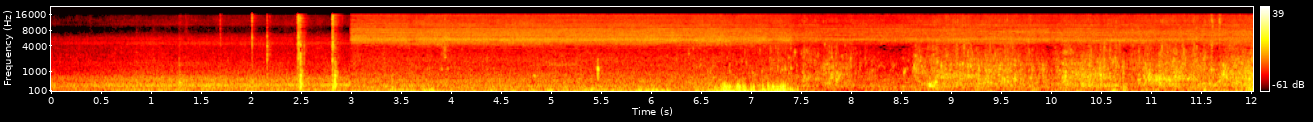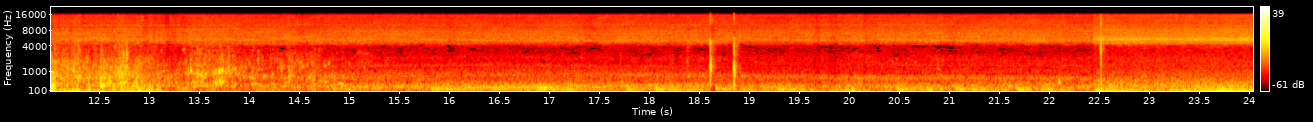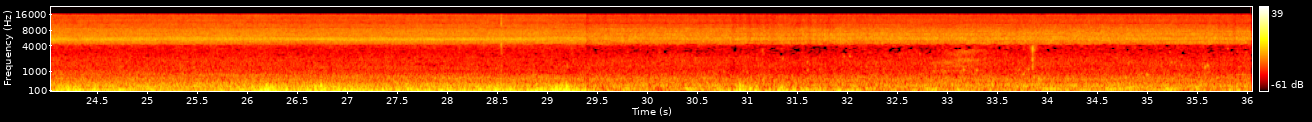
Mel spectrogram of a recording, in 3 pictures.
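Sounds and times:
outdoor hiss: 0:00.0 - 0:36.0
rustling over dry ground: 0:06.8 - 0:15.1.

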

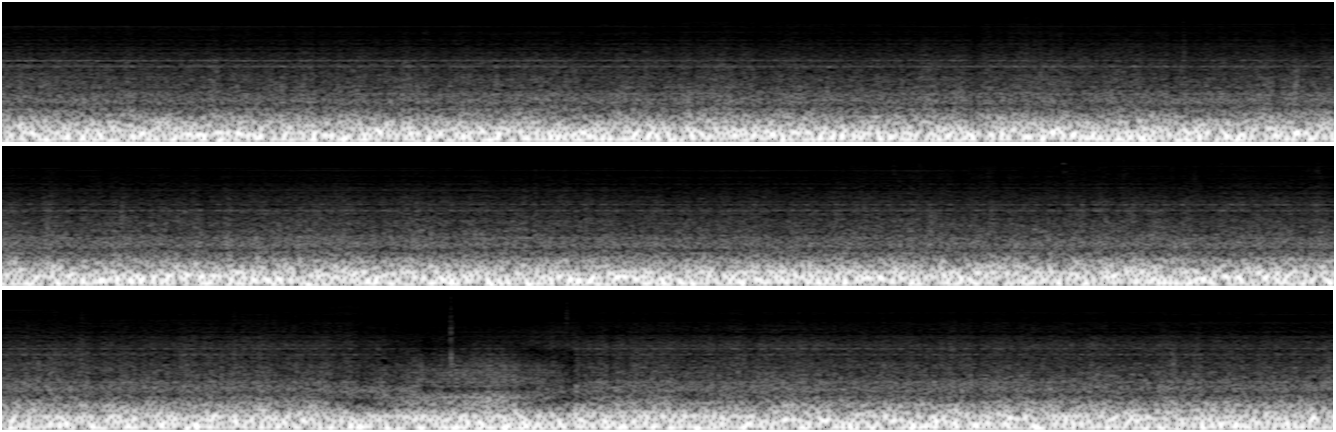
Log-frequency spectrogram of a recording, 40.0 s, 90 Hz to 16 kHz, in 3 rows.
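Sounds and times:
aircraft engine and airflow rumble: 0:00.0 - 0:39.9.

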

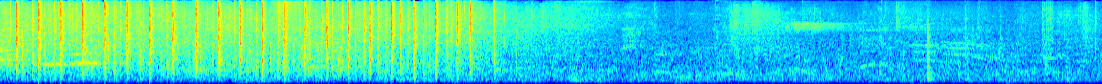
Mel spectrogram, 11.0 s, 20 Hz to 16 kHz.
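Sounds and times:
people clapping in a hall: 0:00.0 - 0:05.3.

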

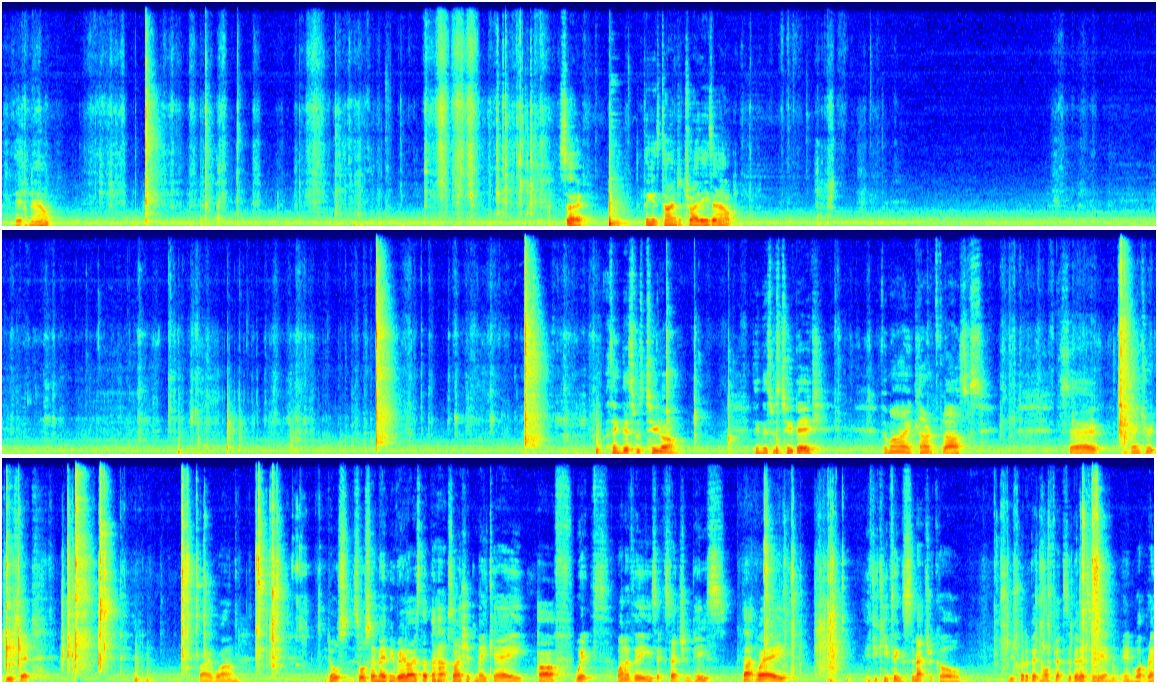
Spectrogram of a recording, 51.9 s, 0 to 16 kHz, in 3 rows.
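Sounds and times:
sharp loud plastic snap: 0:22.9 - 0:23.3, 0:25.2 - 0:25.5.

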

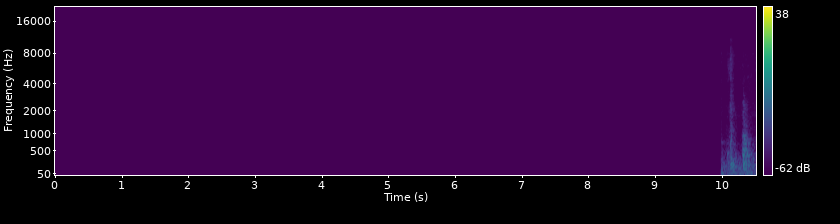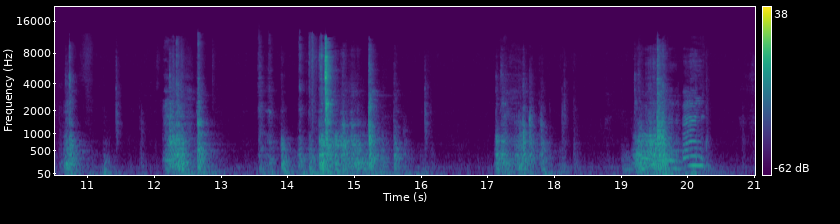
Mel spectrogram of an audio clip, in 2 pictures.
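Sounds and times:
metal scraping and knocking: 0:12.1 - 0:13.0, 0:13.6 - 0:16.1, 0:17.1 - 0:18.4, 0:19.0 - 0:20.4.

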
